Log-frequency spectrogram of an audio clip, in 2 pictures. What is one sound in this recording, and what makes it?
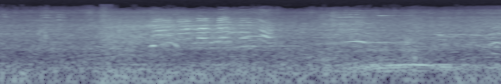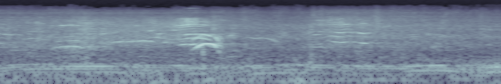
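Young children shout and chatter at a distance.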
